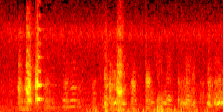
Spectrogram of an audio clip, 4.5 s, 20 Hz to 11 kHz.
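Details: American flamingos at Ueno Zoo in July 2014, where a chick hatched on 7 July, give loud, nasal, goose-like honks in bursts, several birds overlapping over a steady murmur.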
